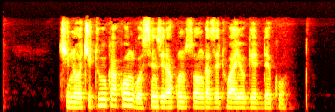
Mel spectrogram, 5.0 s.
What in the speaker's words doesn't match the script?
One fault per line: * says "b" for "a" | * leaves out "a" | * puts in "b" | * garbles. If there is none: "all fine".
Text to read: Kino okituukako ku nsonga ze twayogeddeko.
* puts in "ng'osinziira"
